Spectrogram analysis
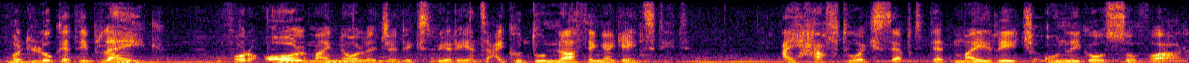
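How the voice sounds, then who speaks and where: A man acting as an ancient healer torn by his conscience. His delivery is earnest and measured. It is game drama with clear music behind the voice. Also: a little high, natural voice. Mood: resigned. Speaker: video game character. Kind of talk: dramatic game cutscene dialogue.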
